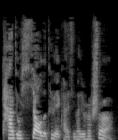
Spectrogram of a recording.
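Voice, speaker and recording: A young woman co-hosting a casual talk show, telling a personal story in an animated way, laughing often and mixing in English words. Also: sits low, brisk, breathy edge, muffled recording. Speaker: co-host, screenwriter.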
